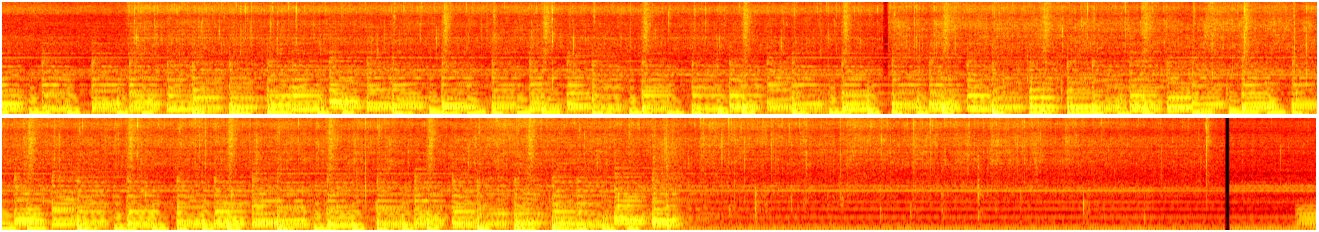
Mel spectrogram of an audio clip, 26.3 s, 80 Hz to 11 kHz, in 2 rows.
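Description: Chopped garlic and onion sizzling in hot oil in an electric pot, with background music with a steady beat laid over it. The music stops about 20 seconds in, leaving only the sizzle.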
